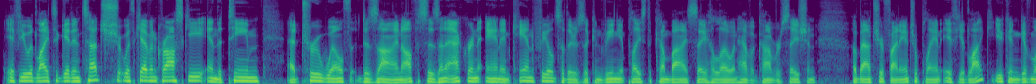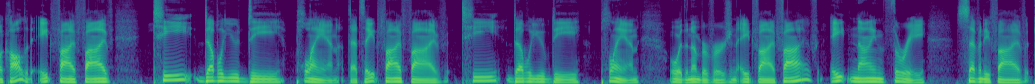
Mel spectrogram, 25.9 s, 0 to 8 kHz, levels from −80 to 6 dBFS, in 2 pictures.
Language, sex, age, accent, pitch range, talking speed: English, male, 40-59, American, 90-125 Hz, 145 wpm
